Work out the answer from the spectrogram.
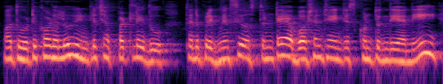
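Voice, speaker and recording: A woman's voice: mid-range voice, quick pace, mellow, lightly acted. A woman voicing a protective older sister who anxiously apologizes for her sibling. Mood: apologetic.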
